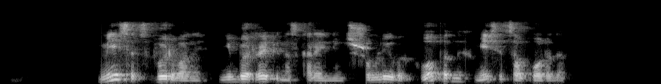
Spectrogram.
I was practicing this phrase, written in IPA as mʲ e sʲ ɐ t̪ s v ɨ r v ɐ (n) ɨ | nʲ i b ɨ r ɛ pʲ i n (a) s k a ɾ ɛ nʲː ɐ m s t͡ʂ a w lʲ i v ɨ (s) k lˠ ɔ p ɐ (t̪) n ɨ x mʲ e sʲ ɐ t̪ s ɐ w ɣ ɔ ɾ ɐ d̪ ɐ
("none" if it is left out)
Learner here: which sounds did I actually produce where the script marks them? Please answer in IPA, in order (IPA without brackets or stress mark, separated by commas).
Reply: n, ɐ, x, t̪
